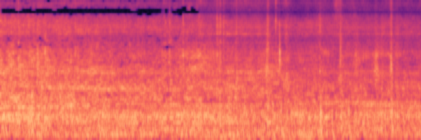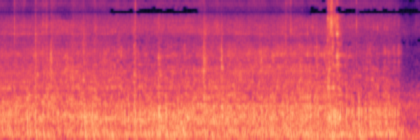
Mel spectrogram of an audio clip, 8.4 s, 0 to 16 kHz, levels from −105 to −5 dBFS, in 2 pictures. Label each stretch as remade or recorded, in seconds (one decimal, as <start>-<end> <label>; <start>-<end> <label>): 0.0-2.0 recorded; 2.0-5.3 remade; 5.3-6.2 recorded; 6.2-7.3 remade; 7.3-8.4 recorded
